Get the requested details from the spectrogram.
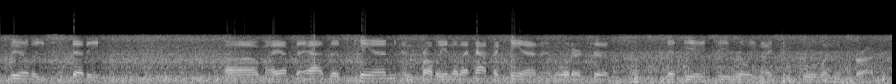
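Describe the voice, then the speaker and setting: A man at a fairly quick pace, dry sound with no echo, over loud background noise. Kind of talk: tutorial. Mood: mildly disappointed then satisfied. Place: garage. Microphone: phone near.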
